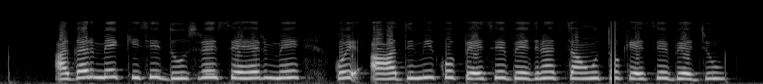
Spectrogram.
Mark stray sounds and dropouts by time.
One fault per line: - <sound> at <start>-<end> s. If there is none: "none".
- dropout at 6.1-6.2 s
